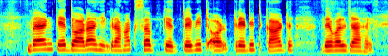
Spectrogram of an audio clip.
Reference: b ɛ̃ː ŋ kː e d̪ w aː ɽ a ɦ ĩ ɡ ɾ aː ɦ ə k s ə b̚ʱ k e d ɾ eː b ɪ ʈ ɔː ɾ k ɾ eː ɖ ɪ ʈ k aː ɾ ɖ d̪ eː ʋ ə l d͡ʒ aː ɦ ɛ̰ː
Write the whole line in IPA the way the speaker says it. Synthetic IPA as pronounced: b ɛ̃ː ŋ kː e d̪ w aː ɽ a ɦ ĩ ɡ ɾ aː ɦ ə k s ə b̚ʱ k e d ɾ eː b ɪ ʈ ɔː ɾ k ɾ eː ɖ ɪ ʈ k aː ɾ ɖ d̪ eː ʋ ə l d͡ʒ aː ɦ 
